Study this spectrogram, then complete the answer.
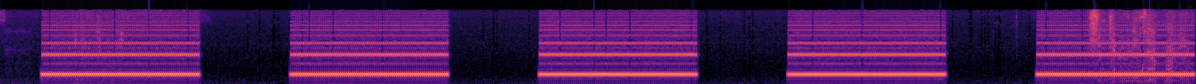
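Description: A telephone call rings out on the line with five long, loud, evenly spaced ring tones separated by silent gaps, heard close and clear on its own.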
